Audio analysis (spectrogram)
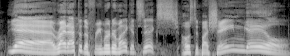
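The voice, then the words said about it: Announcer voice. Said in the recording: “That's my announcer voice.”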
